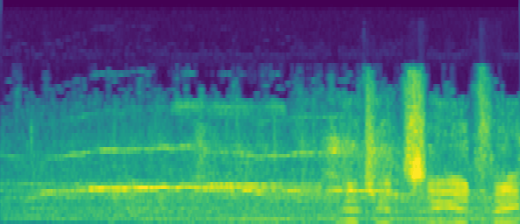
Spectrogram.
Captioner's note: pa announcement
